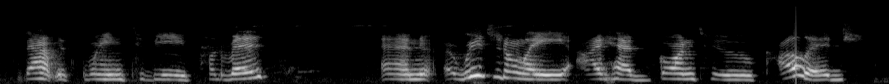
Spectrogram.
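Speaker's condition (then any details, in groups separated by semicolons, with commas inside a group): Friedreich's ataxia; progressive, wheelchair user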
